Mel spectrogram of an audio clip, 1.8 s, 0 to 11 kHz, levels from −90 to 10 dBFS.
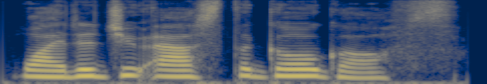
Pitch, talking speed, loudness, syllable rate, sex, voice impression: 205 Hz, 195 wpm, -16 LUFS, 4.4 syllables/s, female, feminine, adult-like, slightly calm, elegant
